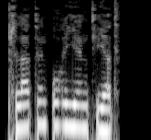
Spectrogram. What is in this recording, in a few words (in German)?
"plattenorientiert", German; adjectives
